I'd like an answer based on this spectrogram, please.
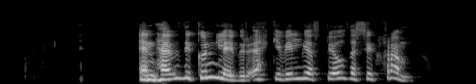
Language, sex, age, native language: Icelandic, female, 40-49, Icelandic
